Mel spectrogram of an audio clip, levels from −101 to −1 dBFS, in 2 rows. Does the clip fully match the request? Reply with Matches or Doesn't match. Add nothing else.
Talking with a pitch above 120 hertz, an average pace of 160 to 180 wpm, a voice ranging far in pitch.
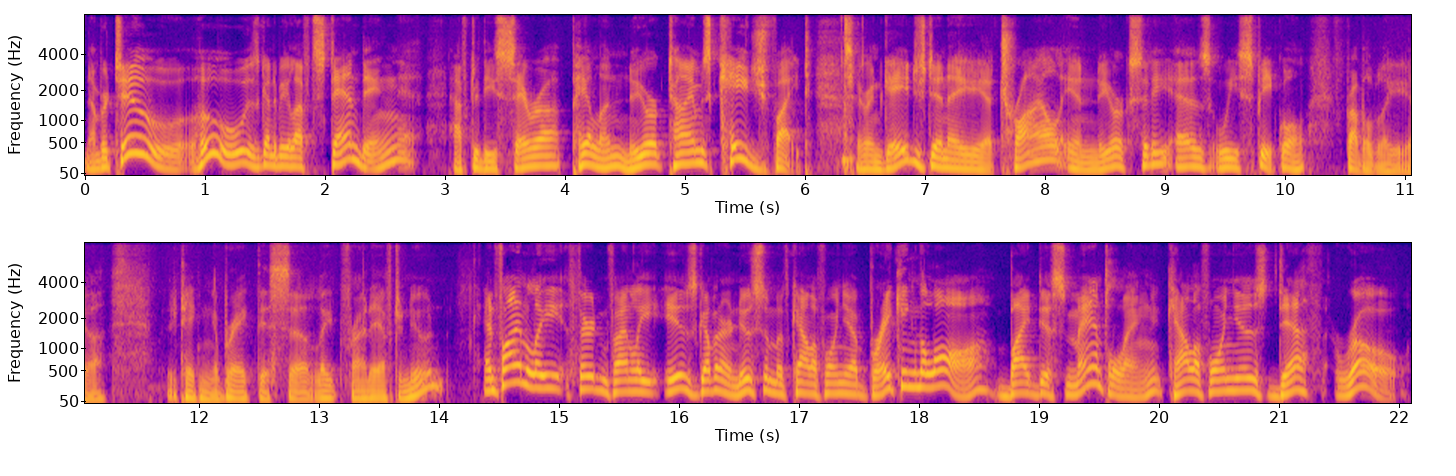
Matches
